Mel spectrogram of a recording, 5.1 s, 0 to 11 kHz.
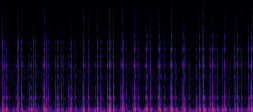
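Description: Fingertips and nails tap the surface of a long, flat, light, solid wooden board held in both hands over a microphone. About 26 quick, slightly irregular taps come at roughly four per second. Each is a soft, low, hollow thud with faint brighter clicks that dies away almost instantly.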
